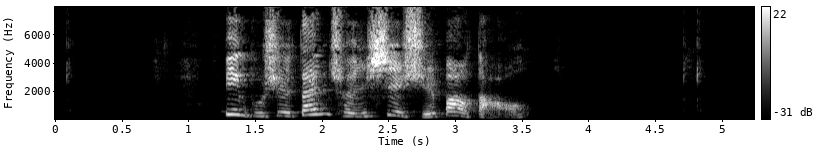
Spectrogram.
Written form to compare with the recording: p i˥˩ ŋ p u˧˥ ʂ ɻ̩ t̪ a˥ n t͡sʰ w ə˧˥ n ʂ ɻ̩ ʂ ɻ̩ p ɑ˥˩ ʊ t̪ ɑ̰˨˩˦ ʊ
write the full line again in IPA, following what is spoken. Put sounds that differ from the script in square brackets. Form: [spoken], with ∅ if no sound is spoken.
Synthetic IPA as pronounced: p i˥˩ ŋ p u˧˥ ʂ ɻ̩ t̪ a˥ n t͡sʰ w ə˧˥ n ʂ ɻ̩ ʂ ɻ̩ p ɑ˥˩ ʊ t̪ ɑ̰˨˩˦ ʊ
